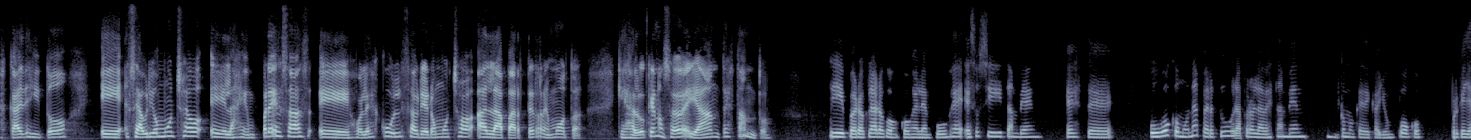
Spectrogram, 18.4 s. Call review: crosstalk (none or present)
none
